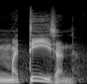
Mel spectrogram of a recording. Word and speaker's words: Mattisen: no vot, ma tahtsingi kohe alustuseks selle, selle asja nagu läbi rääkida, et ähm, ma tean, et äh, kahte moodi sinu nime hääldatakse, et äh, hääldatakse nii, nagu kirjutatakse, aga inimesel Eestis on vist ikkagi suupärasem Mattiisen, et kuigi ta ei ole ju Mattiisen kahe i-ga.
